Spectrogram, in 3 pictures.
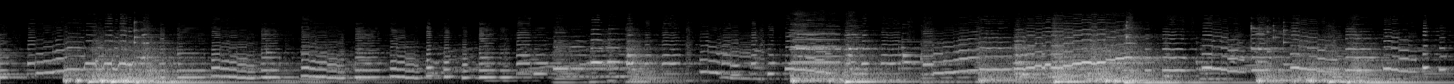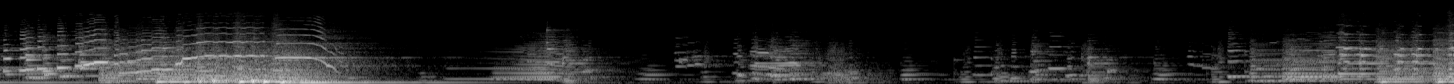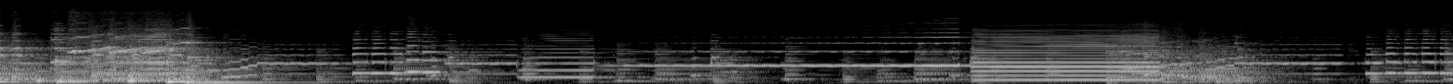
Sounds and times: Music: 0.0 - 43.6.

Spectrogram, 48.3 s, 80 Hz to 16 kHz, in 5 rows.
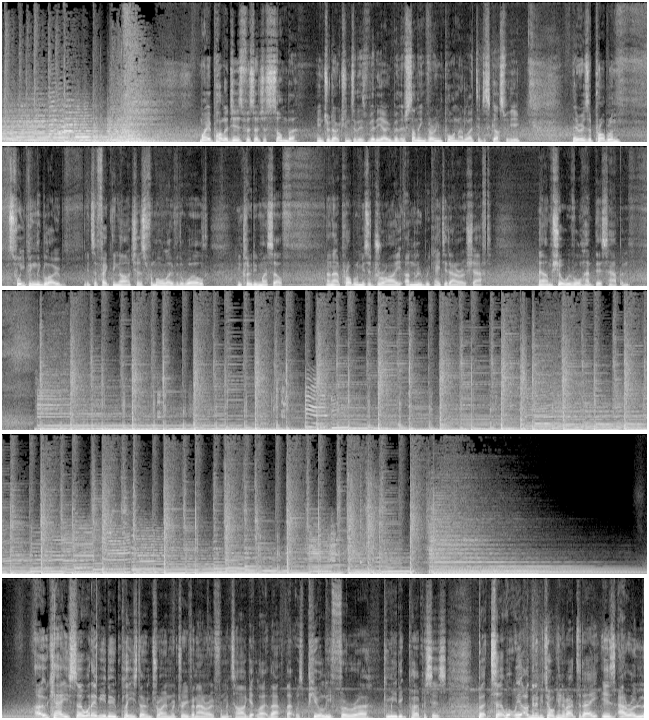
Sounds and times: Music: 0.0 - 2.9, 19.9 - 39.0.

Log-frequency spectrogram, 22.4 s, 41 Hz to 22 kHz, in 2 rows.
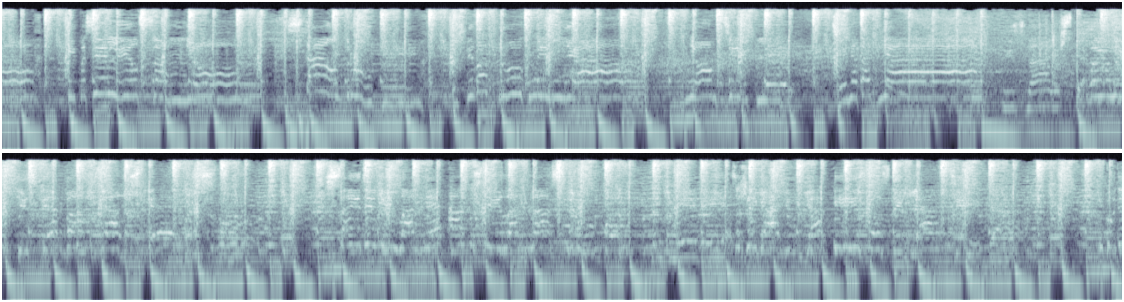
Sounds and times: Soundtrack music: 1.4 - 22.4.

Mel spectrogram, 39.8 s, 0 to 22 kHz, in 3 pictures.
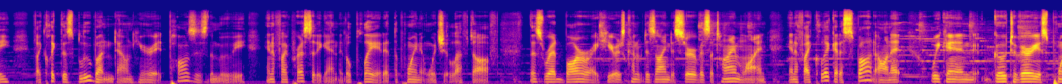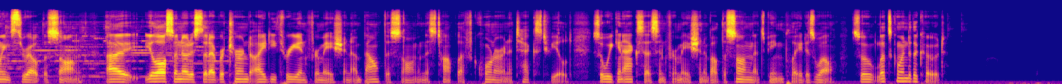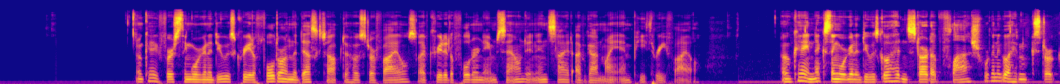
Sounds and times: Music: 0.0 - 1.8, 4.6 - 16.8
Speech: 0.0 - 25.2, 28.2 - 35.4, 36.3 - 39.8.

